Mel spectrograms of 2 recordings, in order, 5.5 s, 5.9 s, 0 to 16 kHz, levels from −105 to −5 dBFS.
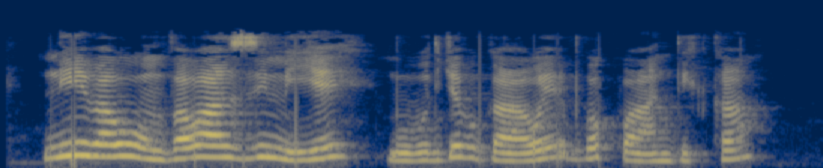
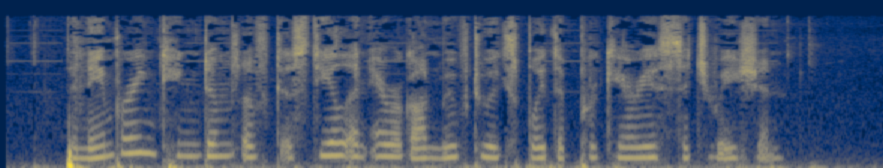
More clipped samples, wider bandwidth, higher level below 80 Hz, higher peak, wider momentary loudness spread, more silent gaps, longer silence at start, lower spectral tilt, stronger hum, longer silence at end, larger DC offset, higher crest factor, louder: neither; second, 8.2 kHz vs 11.5 kHz; second, -70 dBFS vs -34 dBFS; second, -14 dBFS vs -2 dBFS; about the same, 12 LU vs 12 LU; neither; about the same, 0.3 s vs 0.2 s; about the same, -4 dB/octave vs -4 dB/octave; neither; about the same, 0.5 s vs 0.4 s; neither; second, 18 dB vs 28 dB; about the same, -32 LUFS vs -32 LUFS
